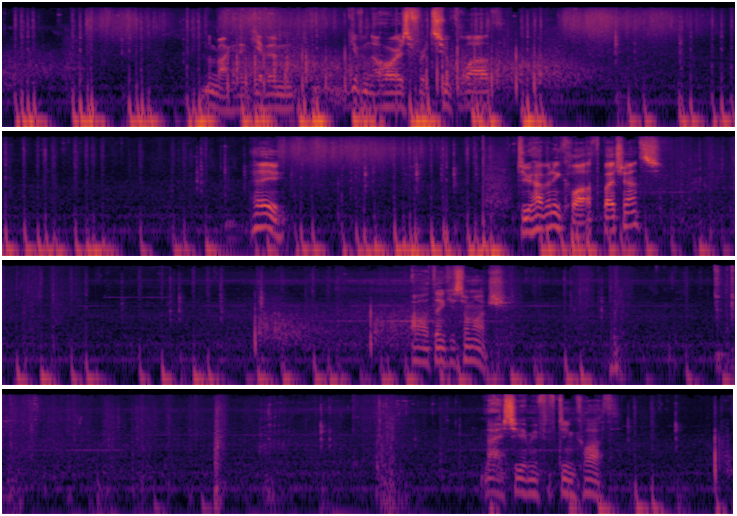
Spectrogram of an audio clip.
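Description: A horse's hooves thud rhythmically as it trots and gallops over the ground.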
